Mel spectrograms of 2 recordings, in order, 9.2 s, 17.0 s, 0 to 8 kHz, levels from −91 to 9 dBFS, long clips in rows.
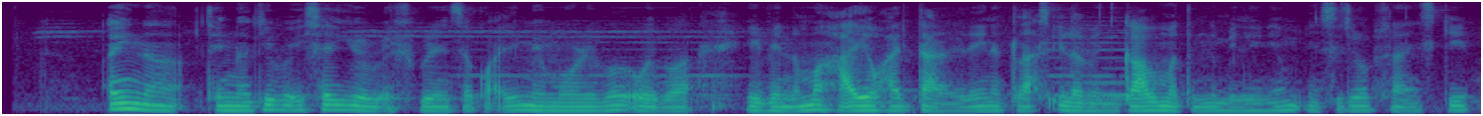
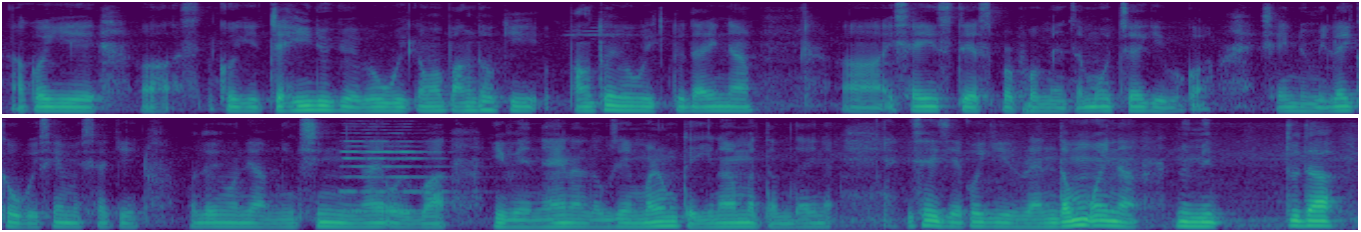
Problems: none marked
